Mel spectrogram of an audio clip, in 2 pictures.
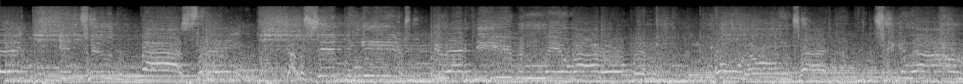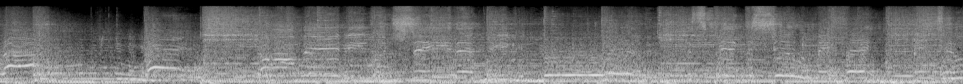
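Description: Live country-rock band playing at full volume: electric guitar, acoustic guitar, bass guitar and a drum kit, with bending lead lines over a steady beat.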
